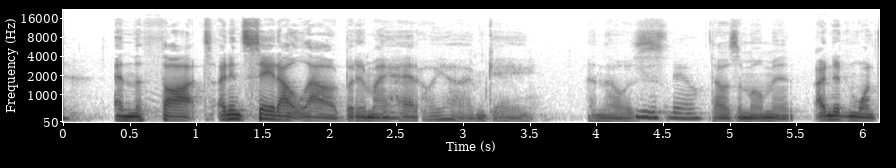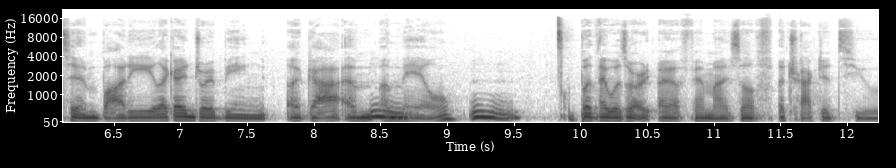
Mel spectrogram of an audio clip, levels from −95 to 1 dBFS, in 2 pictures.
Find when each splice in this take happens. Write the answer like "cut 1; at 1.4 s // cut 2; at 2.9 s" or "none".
cut 1; at 2.6 s // cut 2; at 5.6 s // cut 3; at 10.1 s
